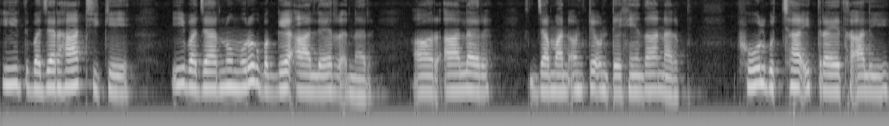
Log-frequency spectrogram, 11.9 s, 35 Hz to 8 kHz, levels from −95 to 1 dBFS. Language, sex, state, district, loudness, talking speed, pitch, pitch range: Sadri, female, Chhattisgarh, Jashpur, -24 LUFS, 110 wpm, 170 Hz, 160-190 Hz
